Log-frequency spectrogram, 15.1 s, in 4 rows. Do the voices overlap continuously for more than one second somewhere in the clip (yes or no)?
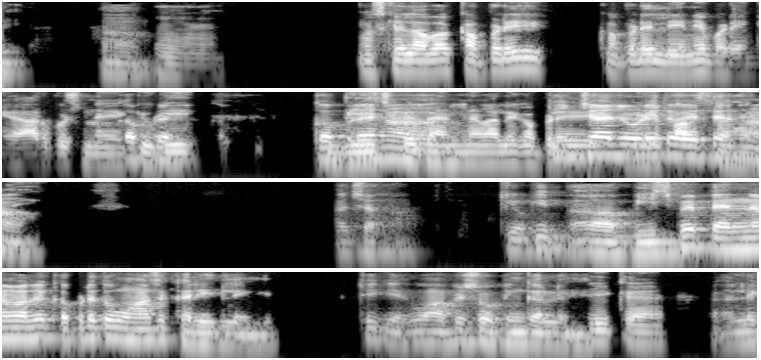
yes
